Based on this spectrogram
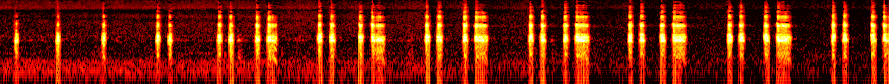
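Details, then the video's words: Caged male red-legged partridge used as a hunting decoy, calling wild partridges from its stand with its 'canto de mayor' of four to five strokes. Harsh, clipped notes in quick pairs and triplets, about one burst a second, with a faint low hum. "PERDIZ CON RECLAMO"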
